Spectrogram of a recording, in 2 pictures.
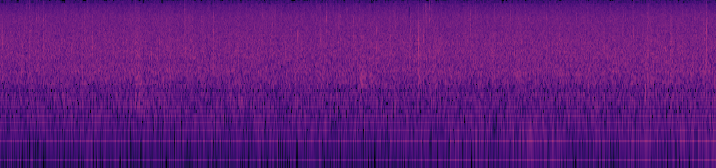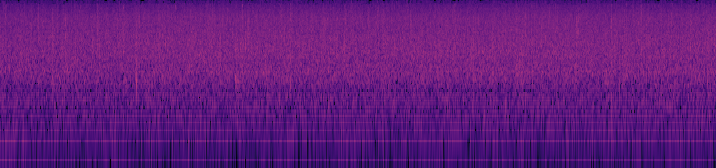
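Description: Steady rain, an even hiss of falling drops that holds the same level throughout, with a couple of faint ticks a third and half of the way in.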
